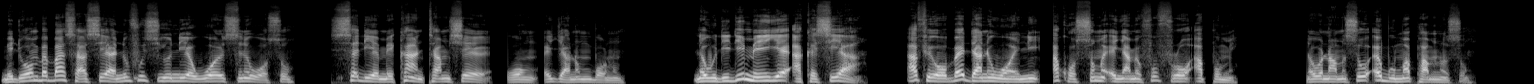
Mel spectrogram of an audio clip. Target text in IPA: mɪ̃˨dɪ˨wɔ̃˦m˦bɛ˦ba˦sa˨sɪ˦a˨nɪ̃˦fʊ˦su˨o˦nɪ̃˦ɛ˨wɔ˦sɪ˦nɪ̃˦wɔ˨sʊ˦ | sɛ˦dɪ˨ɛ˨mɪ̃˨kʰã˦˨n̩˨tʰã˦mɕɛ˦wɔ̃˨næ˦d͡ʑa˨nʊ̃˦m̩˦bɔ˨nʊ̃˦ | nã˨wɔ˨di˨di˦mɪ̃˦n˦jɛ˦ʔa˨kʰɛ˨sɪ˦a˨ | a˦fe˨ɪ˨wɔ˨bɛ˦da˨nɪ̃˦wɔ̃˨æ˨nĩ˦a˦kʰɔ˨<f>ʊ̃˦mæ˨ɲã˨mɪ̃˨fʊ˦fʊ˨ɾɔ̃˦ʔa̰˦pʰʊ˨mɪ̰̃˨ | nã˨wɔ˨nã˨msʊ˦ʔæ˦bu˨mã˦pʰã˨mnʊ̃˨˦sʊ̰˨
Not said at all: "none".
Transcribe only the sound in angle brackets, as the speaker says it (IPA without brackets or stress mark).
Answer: s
